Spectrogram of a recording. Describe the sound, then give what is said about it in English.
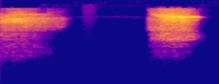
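A deep breath drawn in through the nose, with arms raised overhead, heard as a loud, rushing, hissy burst of air. A pause follows, then a second equally strong breathy whoosh. “I'm going to take a deep breath in through my nose”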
